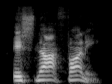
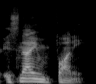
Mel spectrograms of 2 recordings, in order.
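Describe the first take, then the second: First: Higher and louder, real exasperation; worked up. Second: Said in the usual way. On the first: Real, not acted. Streamer venting to chat about potholes, higher and louder. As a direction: blurt it out, fed up. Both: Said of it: "I'm, like, getting worked up".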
